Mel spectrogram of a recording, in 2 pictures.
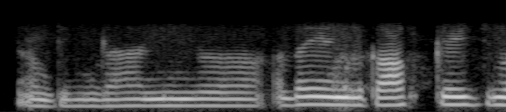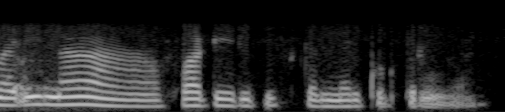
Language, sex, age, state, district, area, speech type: Tamil, female, 30-45, Tamil Nadu, Ranipet, urban, conversation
